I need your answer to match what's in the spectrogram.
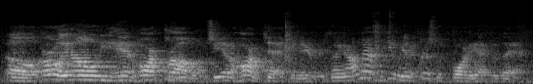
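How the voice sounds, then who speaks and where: A man's voice: high voice, lively intonation, quick pace, far from the mic, slight background noise. An older man, a judge giving a folksy memorial speech with many fillers. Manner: folksy, warm storytelling with fillers. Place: large room at a plaque dedication. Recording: echoey room, mic from afar.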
